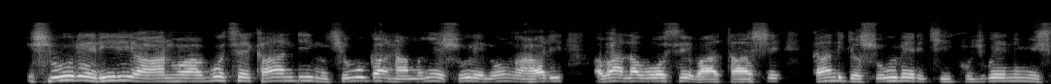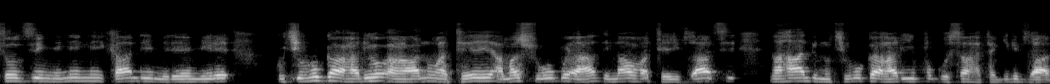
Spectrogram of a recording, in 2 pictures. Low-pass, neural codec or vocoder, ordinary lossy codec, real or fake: 7.2 kHz; codec, 32 kHz, 1.9 kbps, SNAC; AAC, 32 kbps; fake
